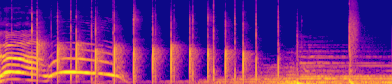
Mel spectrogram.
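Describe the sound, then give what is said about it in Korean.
A burst of sharp, evenly spaced hand claps from a studio audience, about a dozen in quick steady rhythm, welcoming a live song performance, follows a short stretch of voices, then fades into a low murmur of sound. “네, 자, 박수로 청해 드리겠습니다.”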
